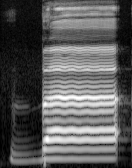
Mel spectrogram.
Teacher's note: बा दोनों होंठों के तर वाले हिस्से से अदा होगा।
